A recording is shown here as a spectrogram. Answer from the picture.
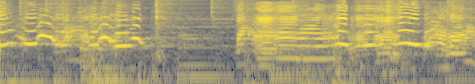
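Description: Live jazz trio: a saxophone plays wavering, bending phrases over upright bass and drums. The saxophone drops out for a moment about a second in, then comes back.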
